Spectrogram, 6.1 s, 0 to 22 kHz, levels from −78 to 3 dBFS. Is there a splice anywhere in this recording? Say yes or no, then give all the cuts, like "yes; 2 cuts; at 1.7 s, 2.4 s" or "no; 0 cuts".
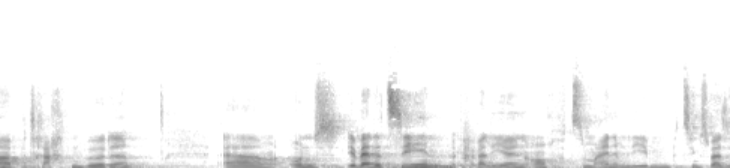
yes; 2 cuts; at 2.4 s, 3.8 s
